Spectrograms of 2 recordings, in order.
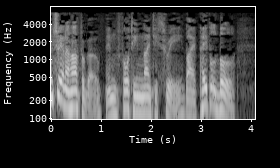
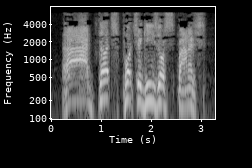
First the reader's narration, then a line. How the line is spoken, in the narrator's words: Cambrai shouted back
